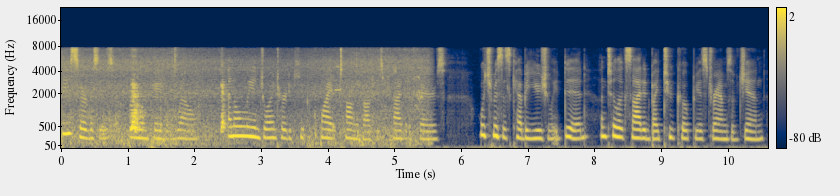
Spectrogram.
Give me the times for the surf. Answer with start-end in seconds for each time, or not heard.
0.0-5.6.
